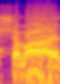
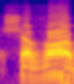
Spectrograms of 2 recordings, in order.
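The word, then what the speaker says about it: שָׁבַר: verb for breaking it's not Shamar that's keeping keeping the commandments breaking them similar it's shove our right shavar with a bathe okay so we know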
